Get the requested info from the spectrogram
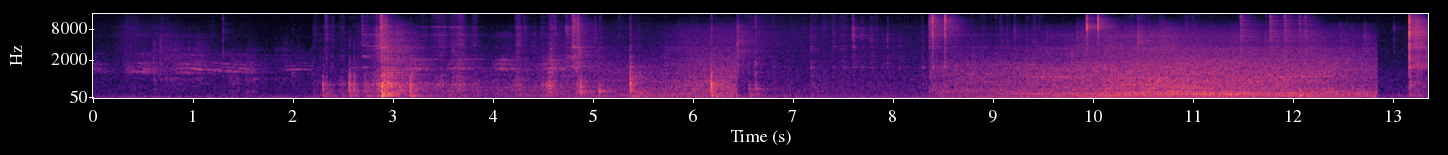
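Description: Handling noise from fitting a metal hard drive cage into a wooden frame with plastic cable ties: a run of sharp knocks and clicks. A steady rushing noise lasts several seconds near the end.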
